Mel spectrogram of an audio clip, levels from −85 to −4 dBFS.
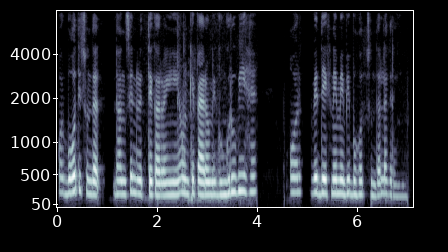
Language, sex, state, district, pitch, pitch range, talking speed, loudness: Hindi, female, Punjab, Pathankot, 210 Hz, 195-230 Hz, 220 wpm, -16 LUFS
